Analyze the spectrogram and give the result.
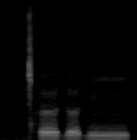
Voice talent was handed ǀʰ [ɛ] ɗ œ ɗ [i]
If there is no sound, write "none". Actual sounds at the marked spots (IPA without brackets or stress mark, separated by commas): œ, ĩ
